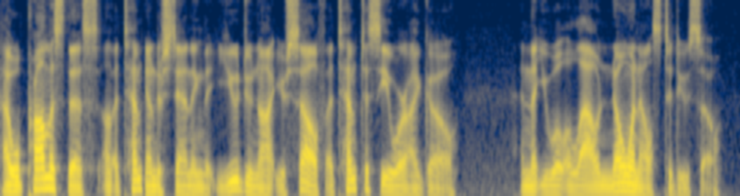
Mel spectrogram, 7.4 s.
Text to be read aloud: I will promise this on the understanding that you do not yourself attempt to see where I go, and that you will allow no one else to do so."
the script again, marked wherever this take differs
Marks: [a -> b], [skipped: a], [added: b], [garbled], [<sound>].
I will promise this on [the -> attempt] understanding that you do not yourself attempt to see where I go, and that you will allow no one else to do so."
